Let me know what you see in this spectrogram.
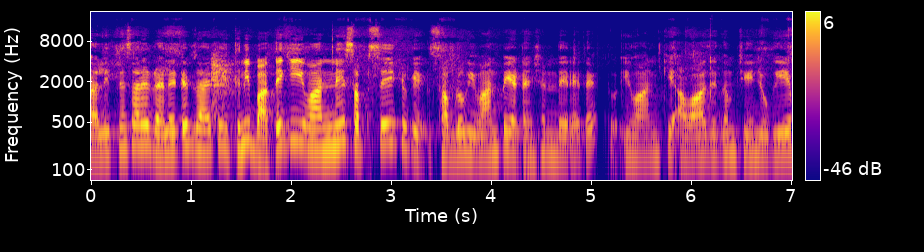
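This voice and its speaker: A plain, everyday voice moves at a moderate pace with ordinary pitch variation. There are hardly any pauses. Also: woman, medium pitch for a woman. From India. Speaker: vlogger. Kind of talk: travel vlog narration.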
